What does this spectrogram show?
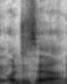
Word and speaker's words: Odisea: How can I pronounce it? Odisea, Odyssey. How do you say it in Portuguese? Odisea. Odisea. So we say Odisea.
